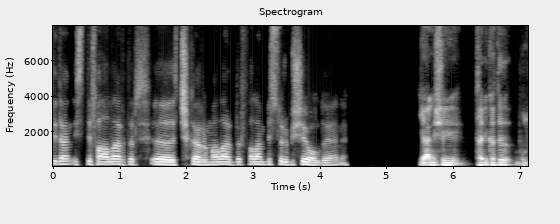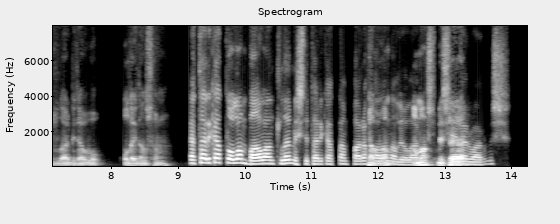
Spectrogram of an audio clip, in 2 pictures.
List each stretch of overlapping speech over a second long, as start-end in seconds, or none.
11.9-13.5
